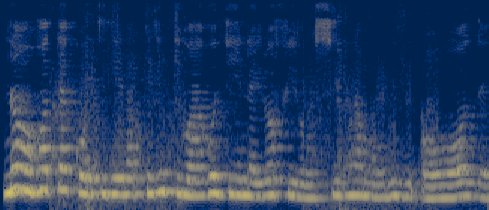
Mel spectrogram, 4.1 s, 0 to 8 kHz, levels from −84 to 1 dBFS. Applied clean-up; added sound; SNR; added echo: neural separator model SepFormer DNS4.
